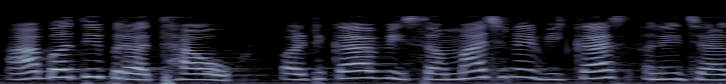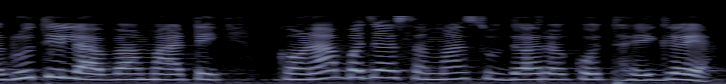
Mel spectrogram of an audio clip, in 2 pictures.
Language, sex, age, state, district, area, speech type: Gujarati, female, 18-30, Gujarat, Mehsana, rural, spontaneous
